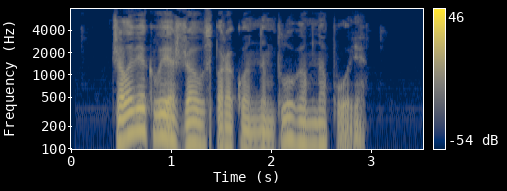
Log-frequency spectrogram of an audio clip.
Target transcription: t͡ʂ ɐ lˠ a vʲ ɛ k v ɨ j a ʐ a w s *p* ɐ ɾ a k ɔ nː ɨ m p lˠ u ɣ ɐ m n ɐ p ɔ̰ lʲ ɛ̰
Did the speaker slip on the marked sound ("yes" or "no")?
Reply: no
